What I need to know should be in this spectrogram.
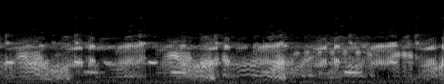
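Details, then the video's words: A dense frog chorus of many overlapping croaking calls, with short clicky pulses, brief tonal notes at several pitches and rapid rattling bursts that rise and fall in loudness without pause. "FROGS CROAKING"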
